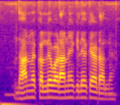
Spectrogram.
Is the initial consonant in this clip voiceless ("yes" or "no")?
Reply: no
